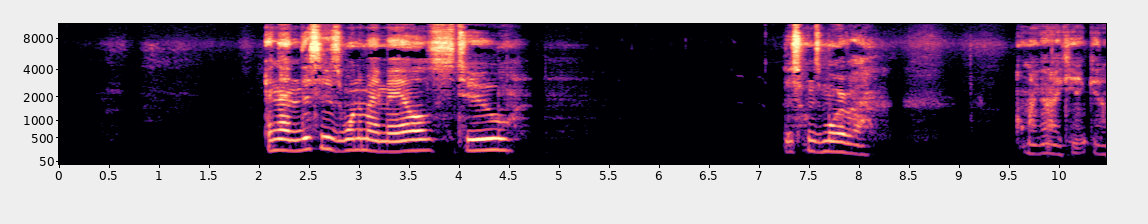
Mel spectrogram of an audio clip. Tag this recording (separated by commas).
Speech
